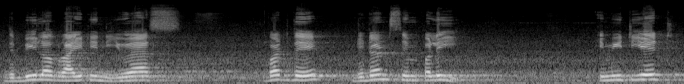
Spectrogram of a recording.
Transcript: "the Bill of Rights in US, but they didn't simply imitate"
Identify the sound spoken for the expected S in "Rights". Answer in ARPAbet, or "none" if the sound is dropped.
none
